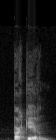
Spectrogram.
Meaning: 1. to park, halt and leave a vehicle in a spot 2. to position, leave; to side-track someone
- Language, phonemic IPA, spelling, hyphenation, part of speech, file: Dutch, /ˌpɑrˈkeː.rə(n)/, parkeren, par‧ke‧ren, verb, Nl-parkeren.ogg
